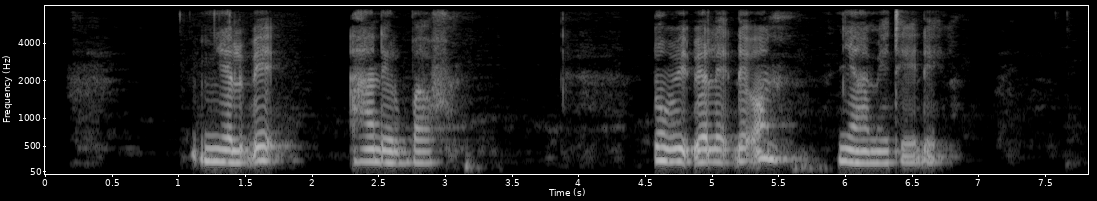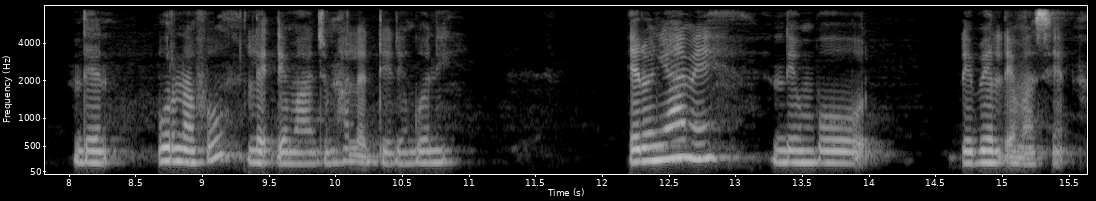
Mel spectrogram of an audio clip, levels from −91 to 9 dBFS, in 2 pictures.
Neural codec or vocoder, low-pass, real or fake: none; 7.2 kHz; real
